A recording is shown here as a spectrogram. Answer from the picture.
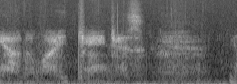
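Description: Men whispering to each other, with a steady low wind rumble on the microphone.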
